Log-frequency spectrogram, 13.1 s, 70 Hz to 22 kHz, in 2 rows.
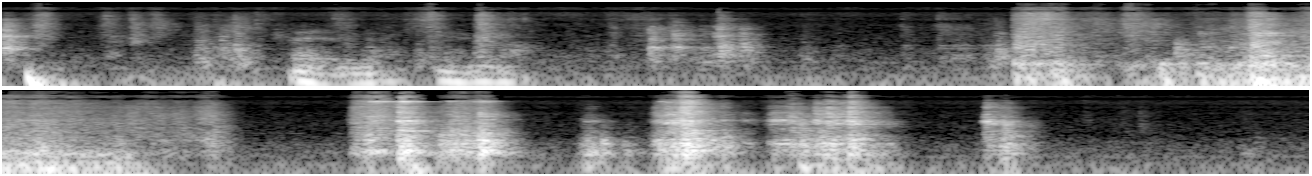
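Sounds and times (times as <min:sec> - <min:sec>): objects rubbing and shuffling: 0:04.6 - 0:08.9
scrapes and knocks: 0:04.6 - 0:11.7.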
